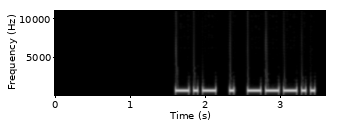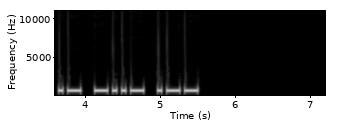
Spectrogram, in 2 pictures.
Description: Morse code, heard as a keyed tone, about 21 wpm, 700 Hz. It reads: KE8AXW
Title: USA Call Signs - 6 Characters - Repeated 3x - 20wpm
